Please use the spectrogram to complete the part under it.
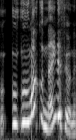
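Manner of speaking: put-on excuse-making voice. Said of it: "モノマネ零点".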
